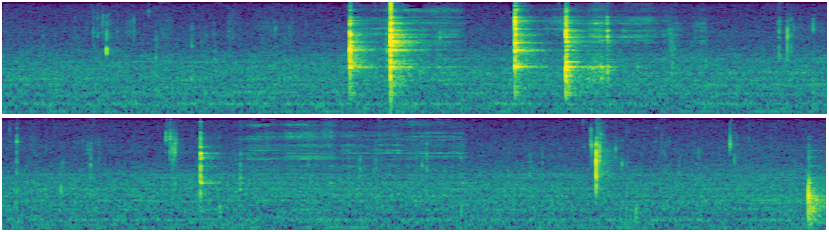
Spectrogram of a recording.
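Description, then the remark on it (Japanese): Wet, squishy chewing sounds while eating, with a quick cluster of smacking bites early on, then scattered softer clicks and smacks. No one speaks. “うまい食べ終わった”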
